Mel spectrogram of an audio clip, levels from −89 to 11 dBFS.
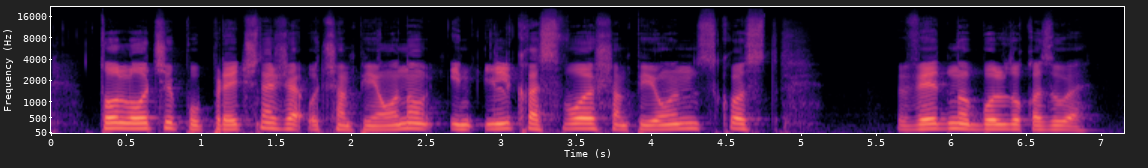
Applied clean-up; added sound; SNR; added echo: none; none; none; none.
